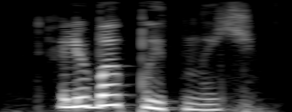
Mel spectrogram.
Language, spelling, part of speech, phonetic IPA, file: Russian, любопытный, adjective, [lʲʊbɐˈpɨtnɨj], Ru-любопытный.ogg
- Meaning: 1. curious, inquisitive 2. interesting, intriguing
